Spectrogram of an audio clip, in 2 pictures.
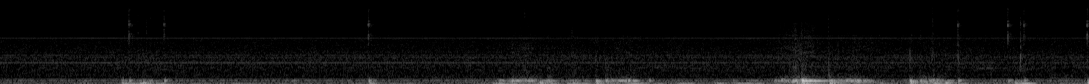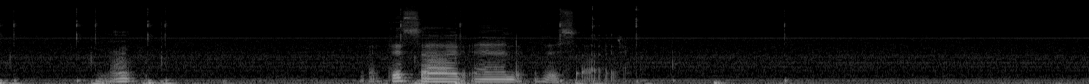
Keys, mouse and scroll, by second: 1.6-3.6 alt+middle drag, 5.4 f, 9.5-10.1 alt+middle drag, 10.2 middle click, 11.0 alt+middle click, 11.8 middle click, 12.5-14.9 alt+middle drag, 15.4-16.5 alt+middle drag, 16.8-17.2 drag, 18.7-21.7 alt+middle drag.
